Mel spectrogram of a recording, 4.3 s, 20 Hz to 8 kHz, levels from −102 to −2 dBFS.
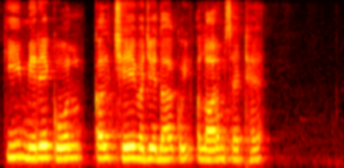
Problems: none marked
